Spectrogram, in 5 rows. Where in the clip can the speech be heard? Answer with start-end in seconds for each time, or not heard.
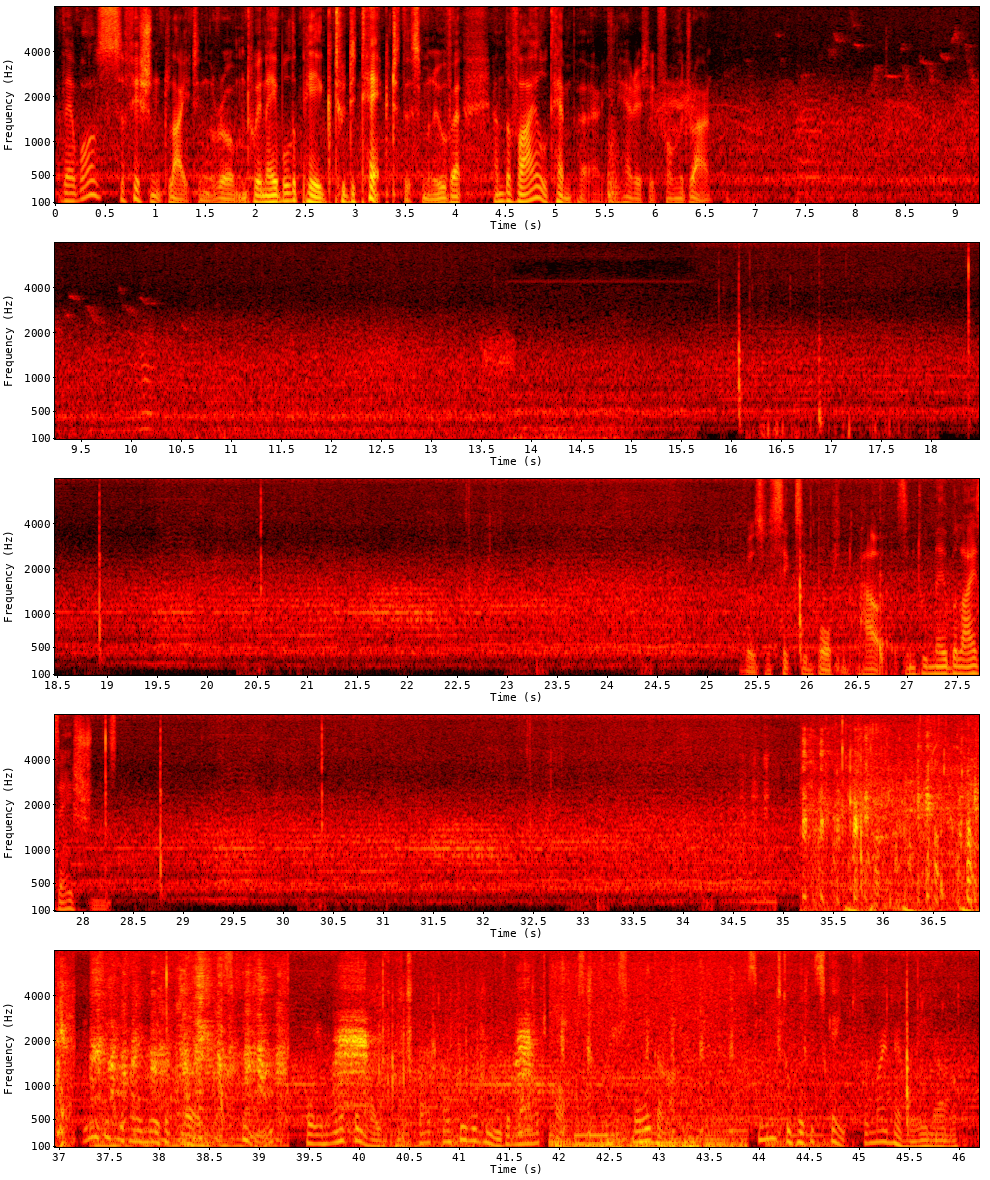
0.0-6.5, 25.3-28.4, 37.2-46.1.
